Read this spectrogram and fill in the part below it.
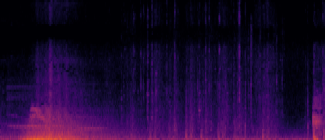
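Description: A horse's hooves thud on soft sand.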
